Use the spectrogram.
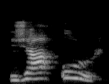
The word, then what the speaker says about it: yaourt: Laser and yaourt. Yaourt. What is yaourt? Yogurt. Then in the end we have What is the pronunciation of yogurt?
